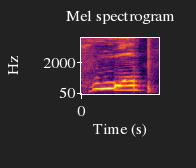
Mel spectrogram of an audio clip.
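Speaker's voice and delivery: voiced cartoon sound effect; imitated magic whoosh. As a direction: mimic a big engulfing whoosh. Imitates the magic engulfing him.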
